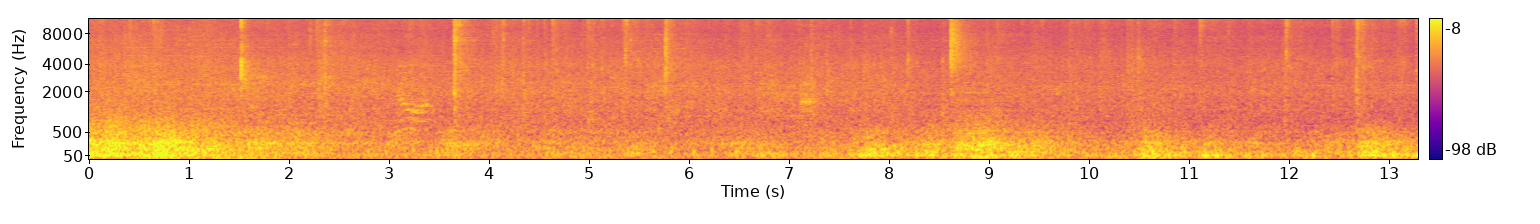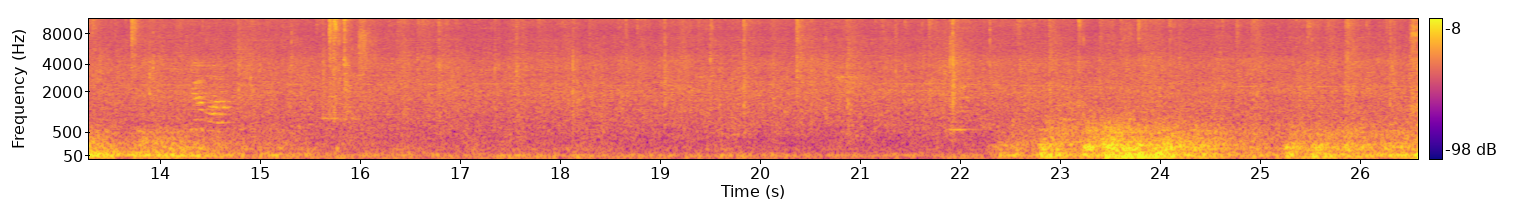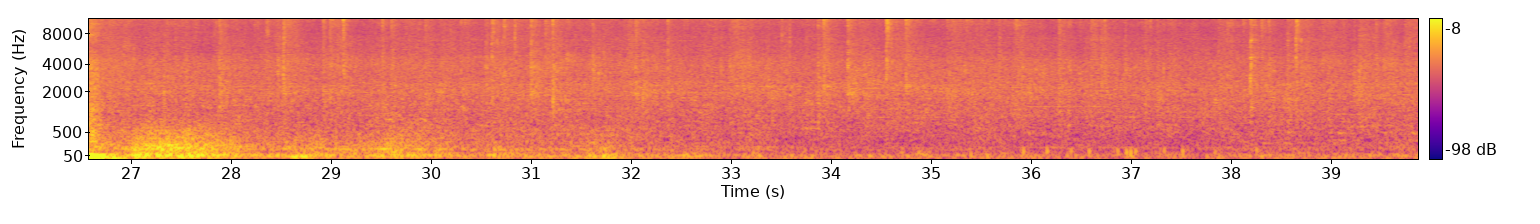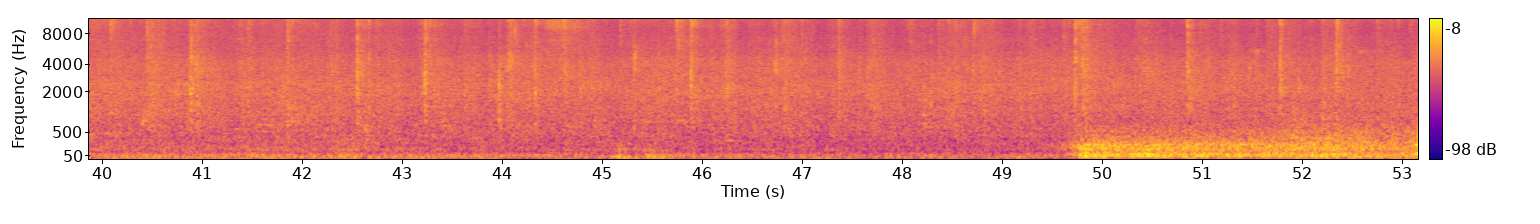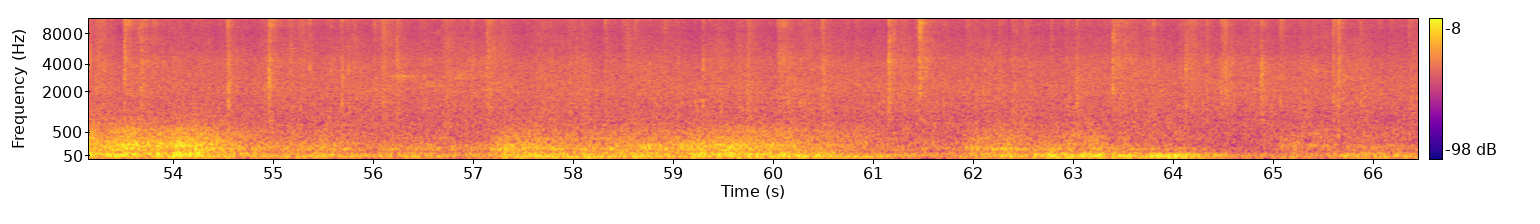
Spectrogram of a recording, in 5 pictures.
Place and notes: {"title": "Beitou - Thunderstorm", "date": "2013-06-04 12:37:00", "description": "Thunderstorm, Zoom H4n+ Soundman OKM II +Rode NT4", "latitude": "25.14", "longitude": "121.49", "altitude": "23", "timezone": "Asia/Taipei"}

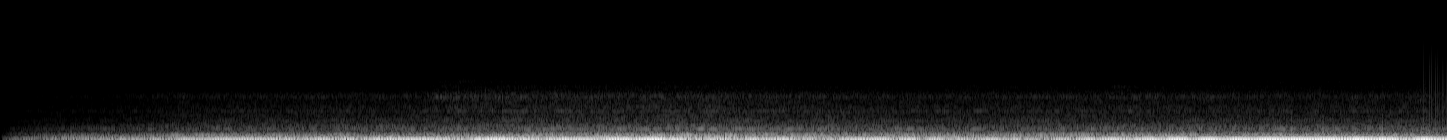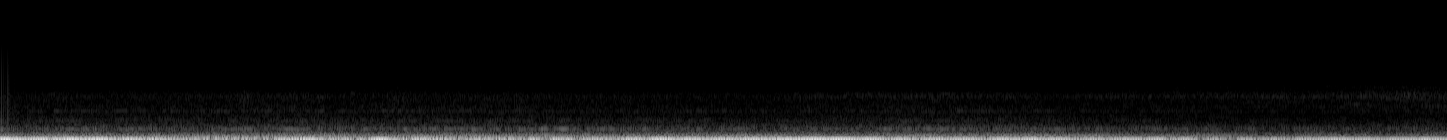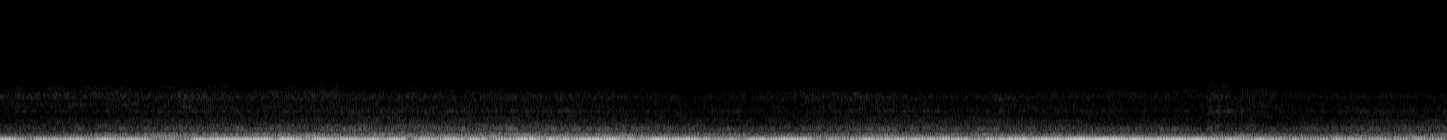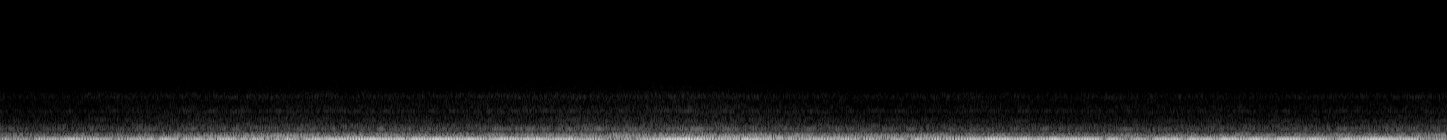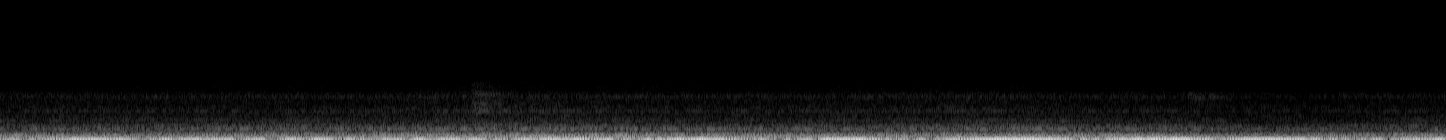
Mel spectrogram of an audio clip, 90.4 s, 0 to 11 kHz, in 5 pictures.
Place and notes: {"title": "Bijeikiai, Lithuania, view tower", "date": "2021-05-08 18:20:00", "description": "View tower listened through geophone", "latitude": "55.48", "longitude": "25.27", "altitude": "156", "timezone": "Europe/Vilnius"}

